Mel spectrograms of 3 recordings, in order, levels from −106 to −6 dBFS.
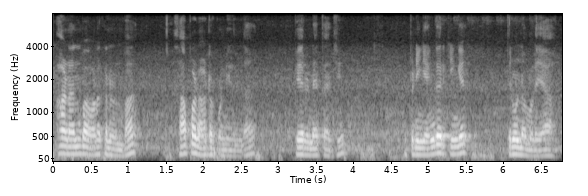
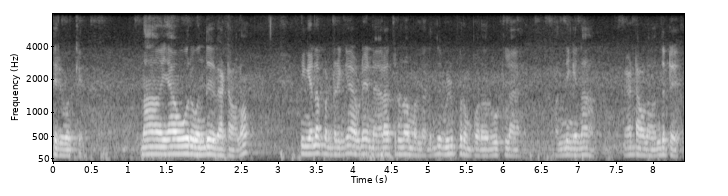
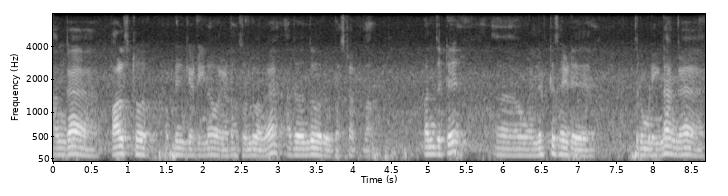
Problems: constant background noise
